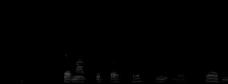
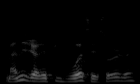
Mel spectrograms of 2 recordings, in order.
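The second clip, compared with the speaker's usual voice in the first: ordinary talk, nothing marked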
